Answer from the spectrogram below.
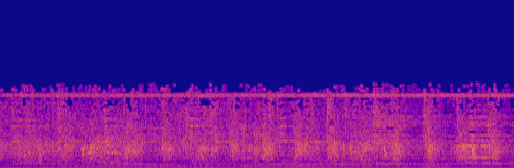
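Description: A crowd claps loudly and continuously, a dense, steady wash of applause over sustained musical tones underneath, with a few scattered voices mixed in.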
